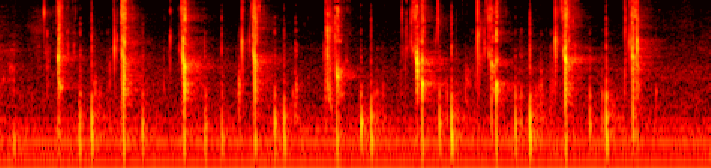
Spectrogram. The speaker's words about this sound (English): The rest of you microphone people, it was just a disgusting chewing sound. But they have this chewing fetish that they really appreciate the sound of chewing.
